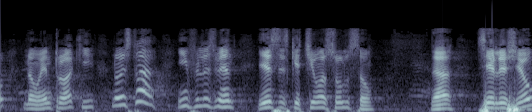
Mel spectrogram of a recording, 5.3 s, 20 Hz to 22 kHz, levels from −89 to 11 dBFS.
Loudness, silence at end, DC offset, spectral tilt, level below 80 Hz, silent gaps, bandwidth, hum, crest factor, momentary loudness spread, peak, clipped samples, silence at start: -19 LUFS; 0 s; under 0.1%; -3.5 dB/octave; -28 dBFS; none; 8 kHz; none; 20 dB; 13 LU; 0 dBFS; under 0.1%; 0 s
